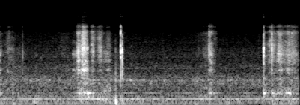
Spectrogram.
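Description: Faint scraping and rustling with one sharp click about one and a half seconds in, from a webcam being shifted about on a diamond painting canvas, over a low steady hum.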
